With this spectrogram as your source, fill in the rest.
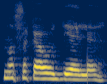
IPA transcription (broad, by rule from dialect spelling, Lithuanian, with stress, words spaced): nʊ sɐˈkɐʊ ɐˈdʲiɛlʲɛ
